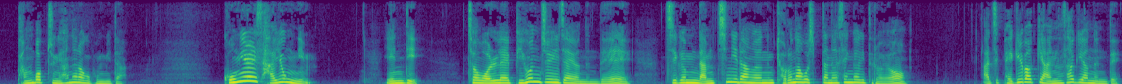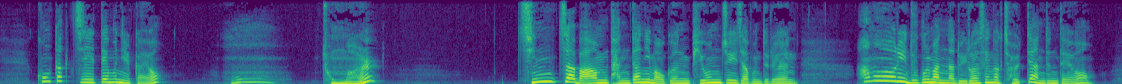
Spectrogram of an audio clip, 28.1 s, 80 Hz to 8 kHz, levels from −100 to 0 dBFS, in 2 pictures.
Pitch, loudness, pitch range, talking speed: 230 Hz, -16 LUFS, 190-270 Hz, 215 characters per minute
